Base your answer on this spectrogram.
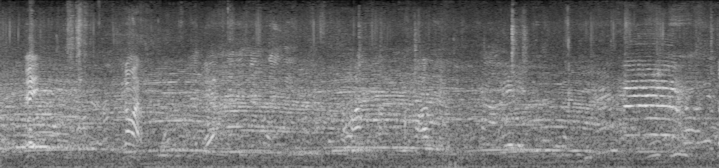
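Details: Large jumbo cattle at a livestock weighing scale in Indonesia. Drawn-out, low, harmonic moos swell and fade over several seconds, heard beneath constant chatter from people, clattering and general crowd noise.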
